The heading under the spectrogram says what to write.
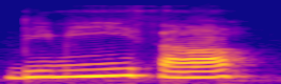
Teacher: بِمِیثَاقِہِم میں سا کو آپ نے سو نہیں پڑھنا، بِمیثا، سا کے اوپر چیٹی کی آواز نہیں آنی چاہیے، قاف کو پر پڑھنا ہے۔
